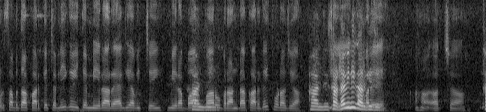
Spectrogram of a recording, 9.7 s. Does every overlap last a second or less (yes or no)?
no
